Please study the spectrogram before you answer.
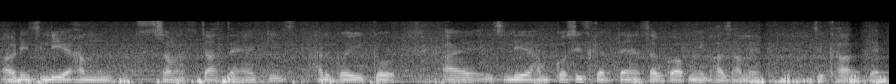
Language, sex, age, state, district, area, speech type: Urdu, male, 18-30, Bihar, Khagaria, rural, spontaneous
